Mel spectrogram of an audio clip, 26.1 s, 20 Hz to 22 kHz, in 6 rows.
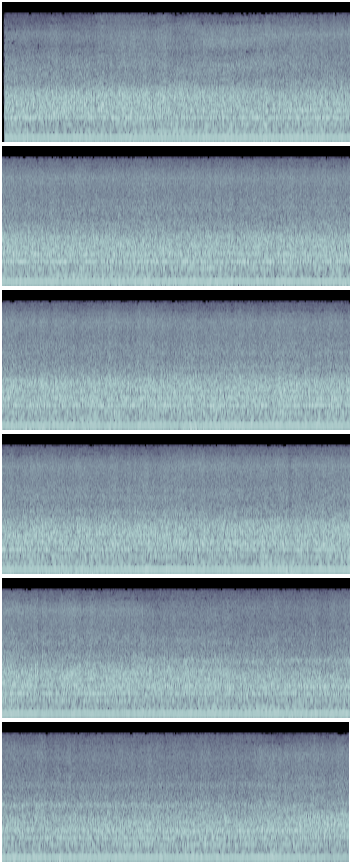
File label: grain dryer 95 105dB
